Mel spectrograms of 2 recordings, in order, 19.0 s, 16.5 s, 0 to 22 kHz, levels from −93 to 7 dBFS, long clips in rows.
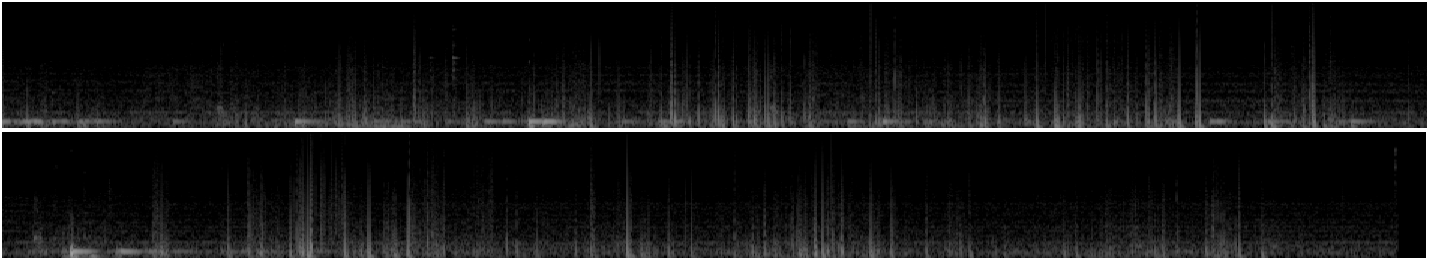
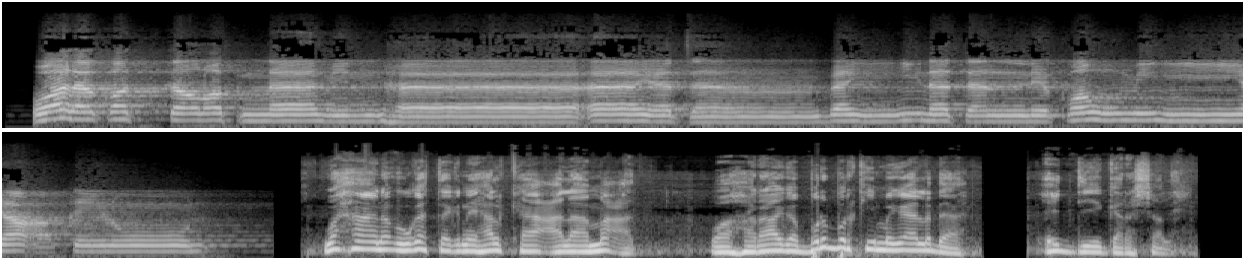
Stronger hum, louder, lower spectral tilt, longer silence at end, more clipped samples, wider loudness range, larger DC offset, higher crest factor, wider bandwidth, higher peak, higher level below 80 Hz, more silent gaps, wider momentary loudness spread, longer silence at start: neither; second, -57 LUFS vs -17 LUFS; first, -6.5 dB/octave vs -4.5 dB/octave; about the same, 0.2 s vs 0.3 s; neither; about the same, 9 LU vs 8 LU; neither; first, 28 dB vs 14 dB; first, over 20 kHz vs 12.5 kHz; second, -28 dBFS vs -2 dBFS; second, -66 dBFS vs -44 dBFS; second, none vs 10.09-10.26 s, 14.82-15.09 s; first, 16 LU vs 12 LU; second, 0 s vs 0.2 s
